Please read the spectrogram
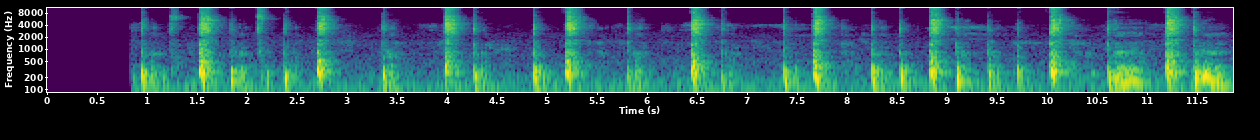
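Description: Beatboxing: a steady beat of mouth-made kicks and snare-like clicks, about two hits a second with quick fills between, starting about a second in after silence.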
